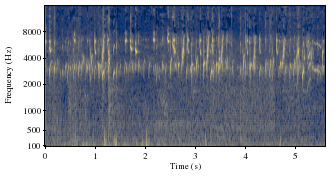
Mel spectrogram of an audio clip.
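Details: European goldfinch twittering steadily, a busy mix of sweet chirps, short trills and buzzy notes, brief pauses between phrases and a few soft low clicks below.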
